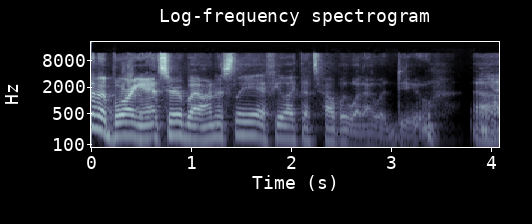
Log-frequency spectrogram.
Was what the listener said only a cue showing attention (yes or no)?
no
